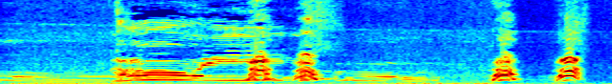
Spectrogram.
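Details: Homesick Wire Fox Terrier howling when prompted by its owner: a long wavering rising-then-falling tonal howl followed by several short yelping barks at even intervals.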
